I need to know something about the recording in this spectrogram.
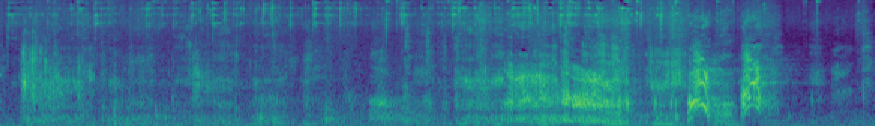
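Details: Playful barking from three dogs, Bix, Banjo and Button, romping over a Jolly Ball; growls swell into a dense, overlapping cluster of rapid barks and yips, then fall quiet in the final second.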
